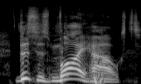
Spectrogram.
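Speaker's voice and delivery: slow retro sixteen-bit game character voice. Describing a football video game player standing up, in a sixteen-bit game voice. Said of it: "in the sixteen-bit voice and goes".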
